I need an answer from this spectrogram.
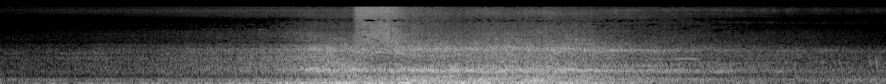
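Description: Chiltern Railways diesel multiple unit passing along the line: engine and wheel rumble grow loud as it draws level, then fade away as it moves off.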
